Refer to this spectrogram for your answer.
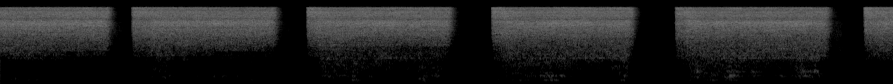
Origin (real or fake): fake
